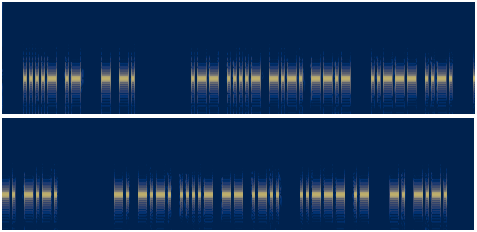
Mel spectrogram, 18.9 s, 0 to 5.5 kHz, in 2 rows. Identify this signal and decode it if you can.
Morse code, heard as a keyed tone, about 20 wpm, 700 Hz. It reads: 4A TN W4CQ 2F NC NC4ML 2A NC
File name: LARK-FD-2022-Log-in-CW-20wpm-700-Hz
